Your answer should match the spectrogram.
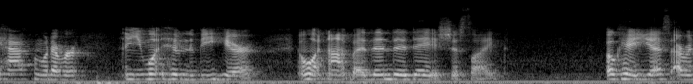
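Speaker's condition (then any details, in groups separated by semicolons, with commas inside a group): No condition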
